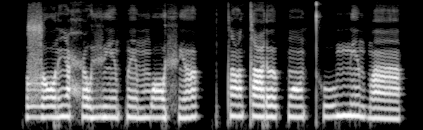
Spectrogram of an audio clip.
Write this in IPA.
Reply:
z ɔ˨ ɾ ĩ˦˨ ħ o˨ vʲ ẽ˨ p ẽ˨ m ɔ˨ fʲ ɐ̃˨˦ | tˤ ĩ˨ tˤ i˨ ɾ œ˨ p ɔ̃˨ t̪ʰ u˨˦ mʲ ẽ˦ b ã˨

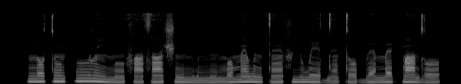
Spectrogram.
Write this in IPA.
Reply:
n o˦ t ũ˦ k͡p u˦ l ĩ˦˨ m ũ˨ f ã˨ s ã˧ ʃ ĩ˧ m i˨ m ĩ˨ m o˨˦ m ɛ̃˦ w ĩ˦˨ t ɛ̃˨˦ f i˦ w e˦˨ d ɛ̃˨ t o˨˦ b ɛ˧ m ɛ˦ k͡p ã˦ d o˧

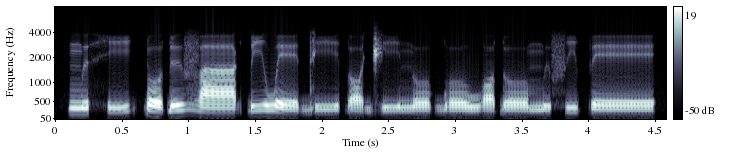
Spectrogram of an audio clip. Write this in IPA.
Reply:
m ɨ˦ h iː˨˦ k͡p o˧ ɗ ɨ˦ v aː˧ k͡p i˦ w eː˧ d iː˧ ɗ ɔ˨ d͡ʒ iː˨ n oː˧ ɡ͡b oː˧ w ɔ˧ ɗ oː˧ m ɨ˧ f i˦ p eː˦

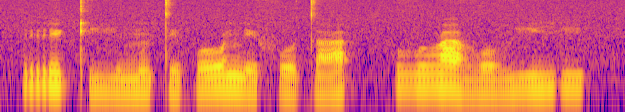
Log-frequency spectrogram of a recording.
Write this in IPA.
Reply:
r e˦ kʼ iː˨ m ũ˨ t ɪ˨ p oː˦ n e˨ f o˨ t a˨˦ | v ʊ˦ β a˦˨ v o˨ v iː˦ j i˦

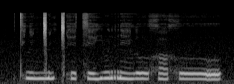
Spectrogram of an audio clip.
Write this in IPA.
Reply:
tʰ l ĩ ŋ͡ǀ ĩ ǀʰ e t͡s e j ũ r ẽ l oː x ɒ x oː

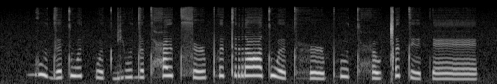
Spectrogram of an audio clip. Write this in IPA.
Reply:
ɡ u˥˩ d əː˨˥ t w ʊ˥˩ t p ʊ˨˩ t ɡ j u˧ d ʌ˧ t ħ əː˥ t s ə˞˨˥ pʰ ə˥ t r ɑː˥ t w əː˨˩ t h ə˞˨˩˦ pʰ u˥˩ t ħ u˨˩ ǀ ə˥ t ɪː˨˩ t ɾ ɛː˨˩

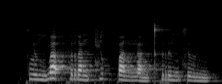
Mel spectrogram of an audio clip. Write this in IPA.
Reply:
k l ɯ˧ ŋ w a˥˩ ʔ k r a˧ ŋ t͡ɕ o˦˥ k̚ p a˧ n ŋ a˨˩ ŋ kʰ r ɯ˧ ŋ s ɯ˧ ŋ

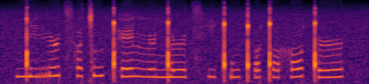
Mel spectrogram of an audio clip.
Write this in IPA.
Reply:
ŋ͡ǃ i r ə˞ t͡sʰ ʌ ǀ u ǃʰ ɛ lː ə˞ ŋ͡ǃ ə˞ t͡sʰ i ǃʼ u ǃʼ ɔ ǃ ɔ h ɔ ǃ ə˞

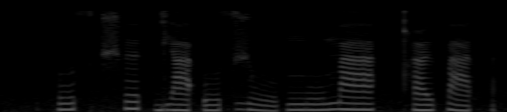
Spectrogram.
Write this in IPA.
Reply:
h u θ t͡ʃʰ ø θ ɡ j a ʔ u θ ʒ u | m u m a | qʰ ø p a θ

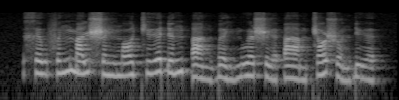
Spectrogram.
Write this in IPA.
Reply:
x ə˧ w f ə˧˥ ŋ m a˧˥ j ʂ ə˧ ŋ m ɔ˧˥ c ɨ˧˥ ə̯ ɗ ə˧˥ ŋ ʔ a˨˩ n ɓ ə˨˩ j m u˧ ə̯ ʂ ɨ˨˩˨ ə̯ ʔ aː˨˩ m c ɔ˧˥ ʂ o˨˩˨ n ɗ ɨ˨˩ ə̯

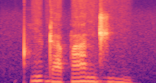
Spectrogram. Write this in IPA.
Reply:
pʰ i ɖ a p ã n d͡ʒ i

